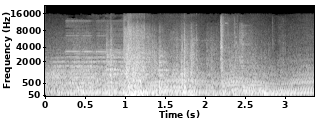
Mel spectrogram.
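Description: Wooden boards crash and clatter as a car smashes through them.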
